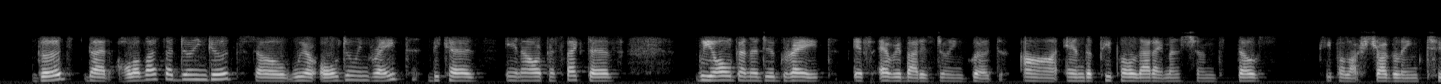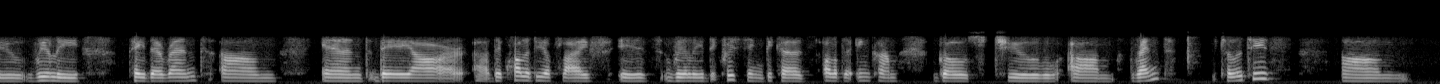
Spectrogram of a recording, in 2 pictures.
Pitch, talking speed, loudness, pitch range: 165 Hz, 140 wpm, -23 LUFS, 155-180 Hz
